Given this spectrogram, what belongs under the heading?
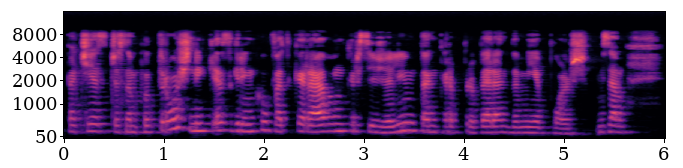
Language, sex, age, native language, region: Slovenian, female, 18-29, Slovenian, Central Slovenia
